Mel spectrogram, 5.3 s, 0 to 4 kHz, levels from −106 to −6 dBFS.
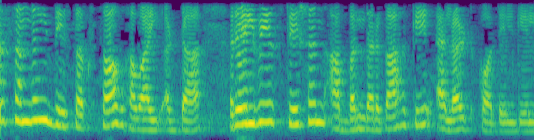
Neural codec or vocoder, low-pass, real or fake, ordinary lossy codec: none; 3.6 kHz; real; none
